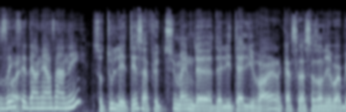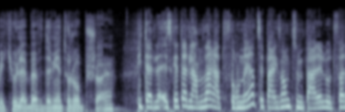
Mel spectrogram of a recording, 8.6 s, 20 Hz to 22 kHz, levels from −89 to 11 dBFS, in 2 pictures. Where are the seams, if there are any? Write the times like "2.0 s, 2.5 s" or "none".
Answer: none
